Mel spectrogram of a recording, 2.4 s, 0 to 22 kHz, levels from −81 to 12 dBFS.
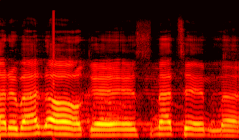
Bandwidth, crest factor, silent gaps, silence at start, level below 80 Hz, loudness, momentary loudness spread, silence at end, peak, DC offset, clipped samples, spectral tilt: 15.5 kHz; 14 dB; none; 0 s; -70 dBFS; -19 LUFS; 8 LU; 0 s; -4 dBFS; under 0.1%; under 0.1%; -6 dB/octave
